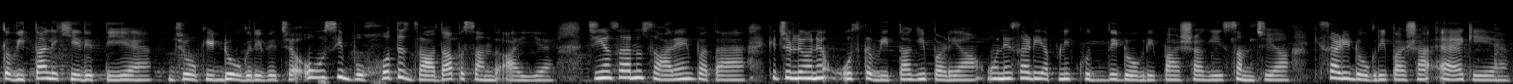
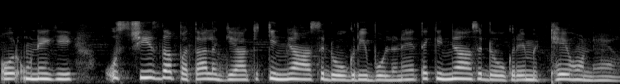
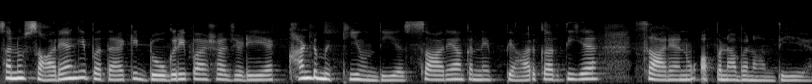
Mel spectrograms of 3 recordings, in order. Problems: none marked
